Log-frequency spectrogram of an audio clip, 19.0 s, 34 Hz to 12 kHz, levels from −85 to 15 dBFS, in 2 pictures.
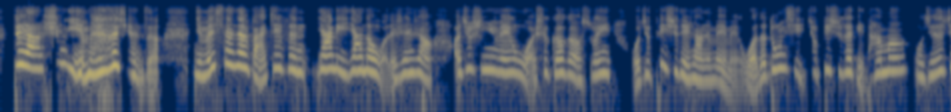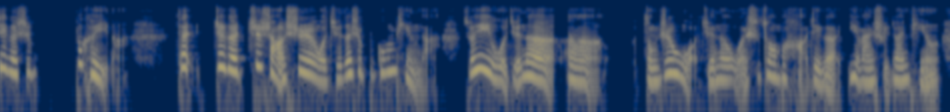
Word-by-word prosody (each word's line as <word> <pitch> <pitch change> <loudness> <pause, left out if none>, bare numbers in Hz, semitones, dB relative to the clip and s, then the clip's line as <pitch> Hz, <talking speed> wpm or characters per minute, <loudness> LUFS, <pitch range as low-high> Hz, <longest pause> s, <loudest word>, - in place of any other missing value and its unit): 对 410 -1 +10
啊， 340 -2 +9
是 450 +7 0
你 265 -8 +5
们 255 +6 +7
的 400 +1 +10
选 375 - -3
择， - - -4 0.3
你 240 -2 0
们 265 +8 +6
现 410 0 +3
在 375 -1 +10
把 - - +2
这 345 0 -1
份 305 -4 0
压 330 +3 +6
力 285 -6 0
压 300 0 +4
到 300 -2 +5
我 260 - -3
的 - - -4
身 260 +4 -1
上。 275 - +1 0.2
啊， - - +1
就 330 +4 -3
是 320 -1 -3
因 310 -2 -1
为 275 0 +2
我 250 -8 -3
是 270 - -6
哥 265 +1 0
哥， 235 -7 -1
所 235 +6 -5
以 260 -1 -2 0.2
我 - - -4
就 245 - -6
必 395 - -5
须 305 -4 -1
得 240 -5 0
让 195 -2 -1
着 180 - -6
妹 180 -2 -4
妹， - - -10
我 - - -1
的 220 - -2
东 335 +5 -2
西 275 -8 -8
就 270 +5 -11
必 315 - -4
须 290 -3 -5
得 280 0 +1
给 - - -7
她 260 +2 -4
吗？ 295 +2 0
我 225 -4 -7
觉 235 +3 -5
得 290 - -1
这 335 +3 -2
个 270 - 0
是 265 +1 -6 0.4
不 435 - -4
可 - - -2
以 - - -3
的， - - -12 0.5
在 355 0 +1 0.2
这 365 0 +2
个 300 -3 +5
至 330 +8 -1
少 - - +3
是 275 -5 +1
我 180 -4 -2
觉 195 +3 -8
得 245 - +1
是 270 +2 -4
不 240 -2 -18
公 270 +3 -6
平 - - -9
的。 - - -9 0.4
所 275 - -1
以 320 -5 +3
我 190 -3 -3
觉 - - -5
得 215 -5 +1
呃， 175 -4 -3 0.5
总 175 -1 -3
之 260 - -1
我 255 -4 -3
觉 170 0 -7
得 190 0 -4
我 - - -7
是 - - -4
做 225 0 -4
不 205 - -9
好 - - -6
这 170 -4 -5
个 - - -4
一 220 0 -6
碗 170 -1 -4
水 - - -7
端 185 0 -5
平。 - - -8
270 Hz, 320 characters per minute, -24 LUFS, 225-315 Hz, 0.5 s, 对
